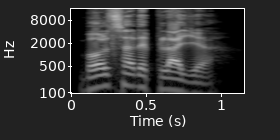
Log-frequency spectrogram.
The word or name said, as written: bolsa de playa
